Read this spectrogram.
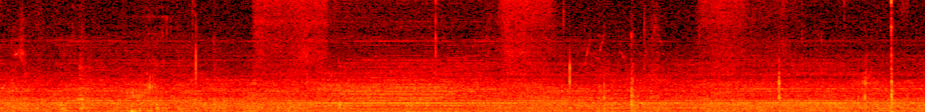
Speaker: So what I'm hearing is the exhaust from the fume extractor being deflected off of the counter where it is now. So that's the noise I'm hearing.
